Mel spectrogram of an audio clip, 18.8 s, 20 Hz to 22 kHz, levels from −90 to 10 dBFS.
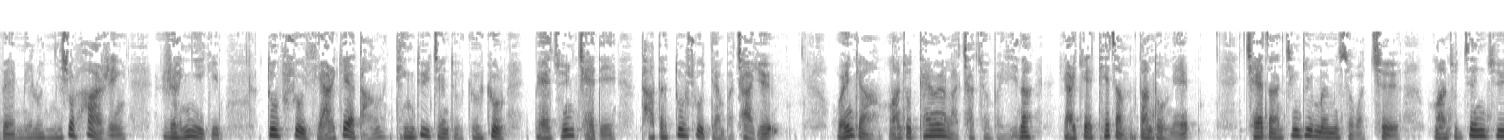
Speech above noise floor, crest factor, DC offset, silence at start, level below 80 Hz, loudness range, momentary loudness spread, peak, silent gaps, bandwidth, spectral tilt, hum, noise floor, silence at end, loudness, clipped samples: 29 dB; 18 dB; under 0.1%; 0.05 s; -56 dBFS; 3 LU; 14 LU; -6 dBFS; none; 8.8 kHz; -6 dB/octave; none; -53 dBFS; 0 s; -24 LUFS; under 0.1%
